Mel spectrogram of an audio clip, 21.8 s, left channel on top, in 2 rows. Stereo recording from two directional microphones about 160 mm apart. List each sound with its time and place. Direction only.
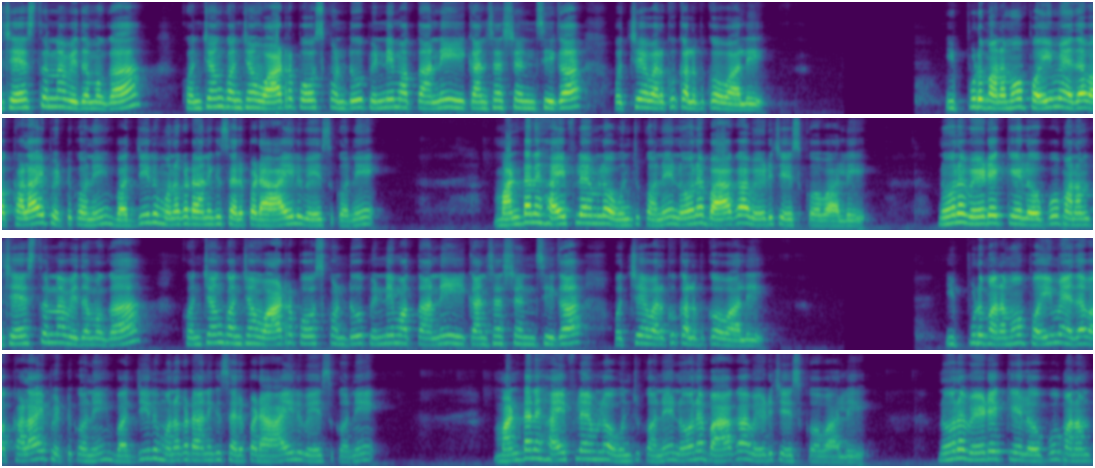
0.0 s a woman's voice: 20° left (ahead or behind)
9.4 s a woman's voice: 20° left (ahead or behind)
15.8 s a woman's voice: 20° left (ahead or behind)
